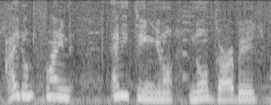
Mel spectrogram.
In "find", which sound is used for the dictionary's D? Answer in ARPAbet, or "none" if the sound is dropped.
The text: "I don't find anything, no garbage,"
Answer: D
